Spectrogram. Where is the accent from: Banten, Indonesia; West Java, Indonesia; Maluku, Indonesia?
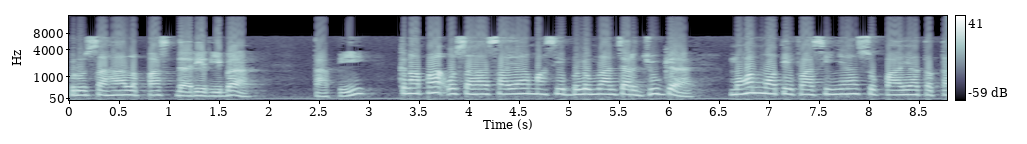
West Java, Indonesia; Cianjur; Saya dari Cianjur.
